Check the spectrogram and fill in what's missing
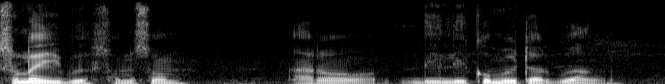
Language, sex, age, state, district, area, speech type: Bodo, male, 30-45, Assam, Goalpara, rural, spontaneous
